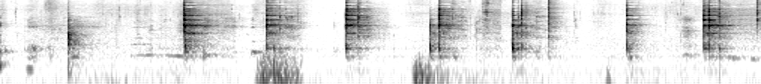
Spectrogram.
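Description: Metal serving utensils scraping and clinking against a ceramic bowl as a farfalle pasta salad is tossed, in strokes about once a second, with a couple of duller knocks.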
